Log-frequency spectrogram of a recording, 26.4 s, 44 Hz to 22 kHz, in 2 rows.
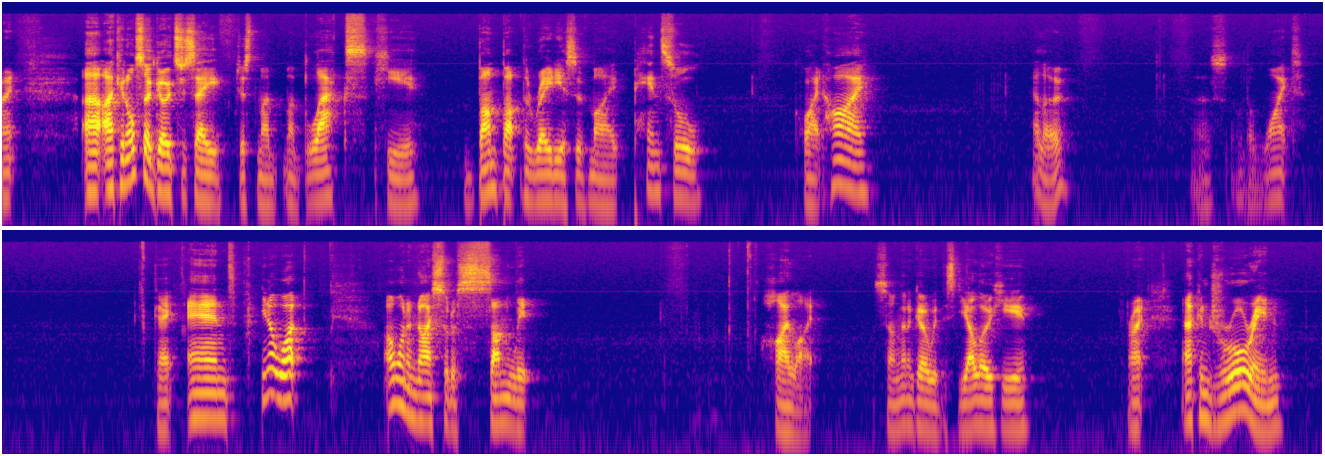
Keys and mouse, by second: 1.3 click, 4.5-7.5 drag, 8.3-10.0 drag, 12.4-14.5 drag, 15.5 ctrl+z, 16.7 middle click, 18.4-19.7 drag, 20.8-24.5 drag, 25.4-26.4 drag.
